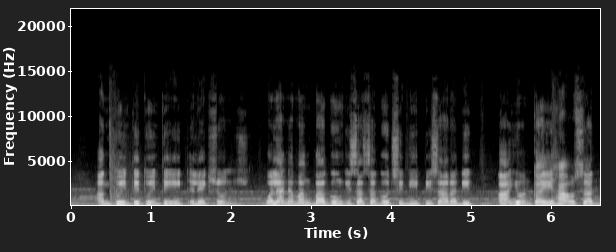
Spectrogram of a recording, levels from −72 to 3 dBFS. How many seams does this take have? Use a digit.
1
